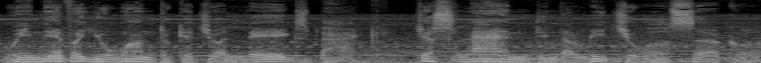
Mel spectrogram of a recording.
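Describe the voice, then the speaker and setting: A man's voice: low voice, measured pace, loud music behind the voice. A man voicing a proud male troll chieftain who speaks in an island patois, in a video game cutscene. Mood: commanding. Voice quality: gravelly.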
